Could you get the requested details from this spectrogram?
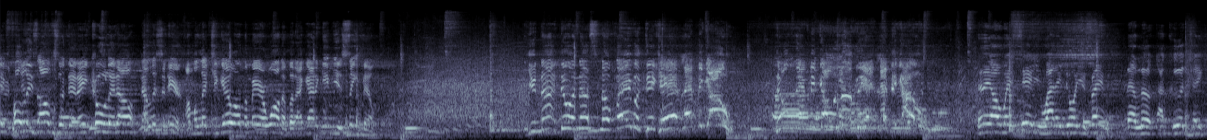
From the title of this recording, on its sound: Live From The Jacksonville Arena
